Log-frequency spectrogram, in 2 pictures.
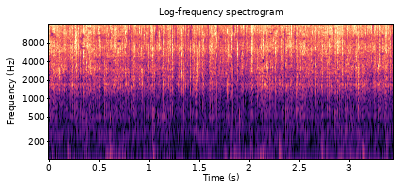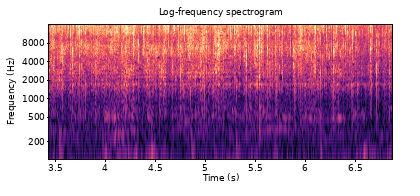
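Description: Ginger paste and chopped green chillies sizzling in hot oil in a wok, a steady frying hiss, while a spatula stirs the mix.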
